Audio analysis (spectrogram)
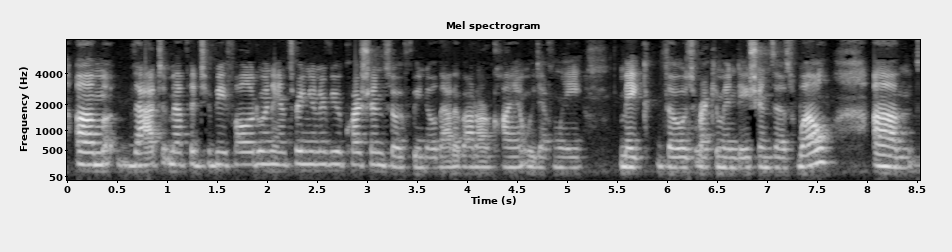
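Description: A woman's voice: on the low side, creaky, sharp tone. A woman speaking conversationally as a recruiter guest, offering practical advice.

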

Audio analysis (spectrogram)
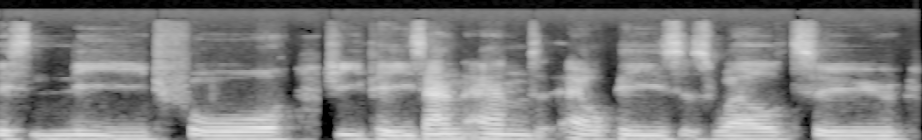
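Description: A man's voice: medium pitch, level tone, slow, a little mellow, no echo. A man giving unscripted expert answers as a finance podcast guest, hesitating and repeating words as he thinks.

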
